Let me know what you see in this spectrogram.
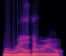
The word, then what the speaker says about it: rougarou: And the way that they pronounce it is rougarou. But anyway, go ahead. – But they have it spelled as L-O-U-P-G-A-R.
